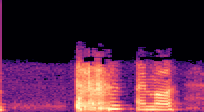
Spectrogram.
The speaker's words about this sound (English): I have a little cough. I'm sorry.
